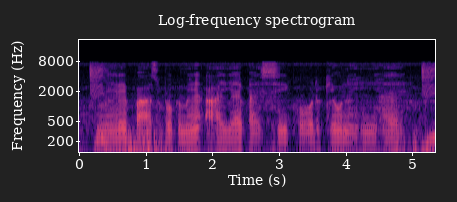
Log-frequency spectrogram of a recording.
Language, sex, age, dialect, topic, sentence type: Hindi, male, 36-40, Awadhi Bundeli, banking, question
